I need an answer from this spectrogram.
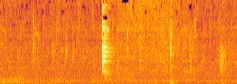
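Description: Mutton keema frying in ghee in an open pressure cooker while a steel ladle stirs it, with a steady sizzle. The ladle scrapes and knocks against the pot, once sharply about two seconds in and lightly twice near the end. This is the late bhuna stage, when the ghee has separated and floats on top.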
